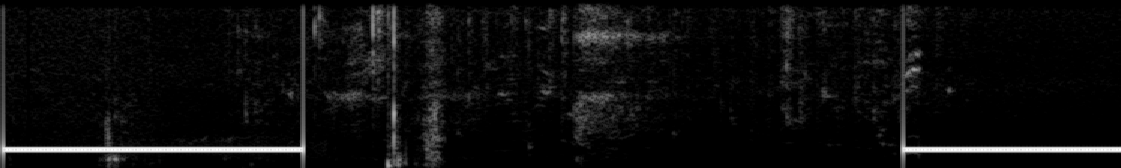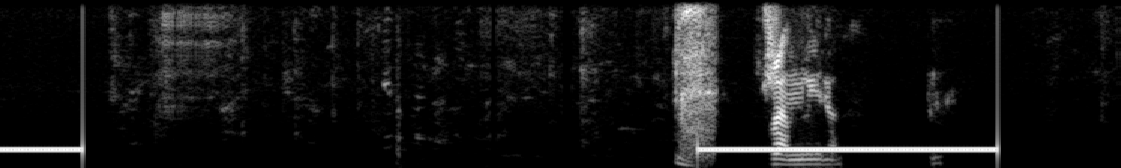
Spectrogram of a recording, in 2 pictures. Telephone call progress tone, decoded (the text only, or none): ringback tone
